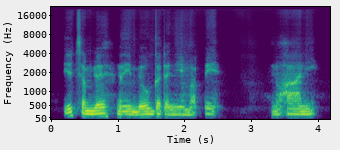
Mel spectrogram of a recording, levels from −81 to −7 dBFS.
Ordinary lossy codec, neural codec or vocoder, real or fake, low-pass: none; autoencoder, 48 kHz, 32 numbers a frame, DAC-VAE, trained on Japanese speech; fake; none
